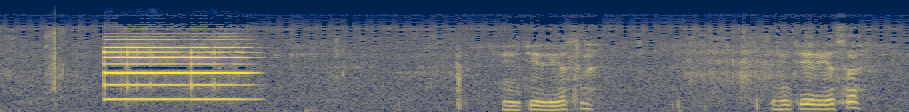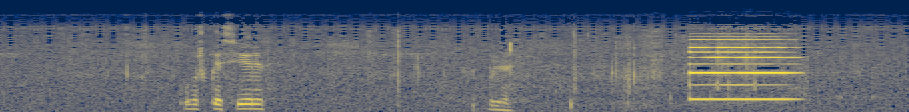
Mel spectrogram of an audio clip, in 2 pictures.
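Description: A metal detector gives a steady high beep.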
